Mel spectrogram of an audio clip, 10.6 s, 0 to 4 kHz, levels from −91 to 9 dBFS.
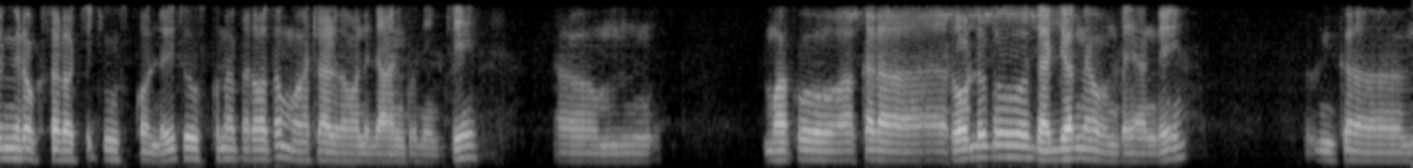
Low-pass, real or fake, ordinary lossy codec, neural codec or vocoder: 3.6 kHz; fake; none; codec, 16 kHz in and 24 kHz out, 2.2 kbps, FireRedTTS-2 codec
